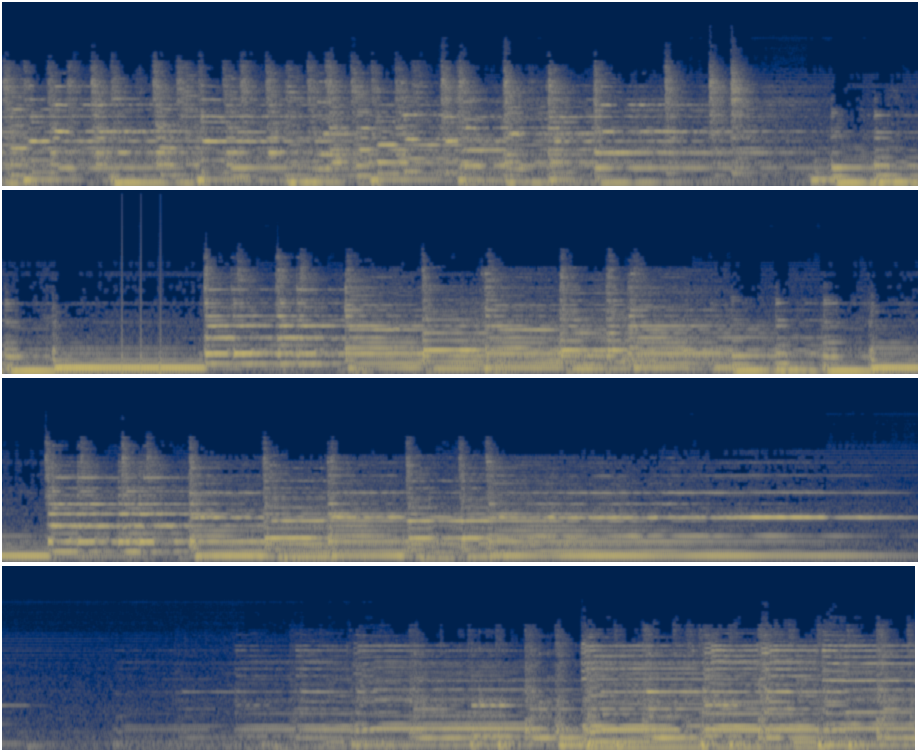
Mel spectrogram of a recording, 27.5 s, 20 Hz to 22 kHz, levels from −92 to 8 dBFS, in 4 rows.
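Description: A CD stuck on one turn, from about 7.77 s to 8.19 s, interrupts the audio with a fast, even stutter. The same slice of roughly 141 ms plays three times in a row, each return marked by a brief mute where the pickup jumps. That fixed loop length and regular rhythm point to a scratch sending the laser back one track at the same point on each rotation of the disc, rather than random read dropouts.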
